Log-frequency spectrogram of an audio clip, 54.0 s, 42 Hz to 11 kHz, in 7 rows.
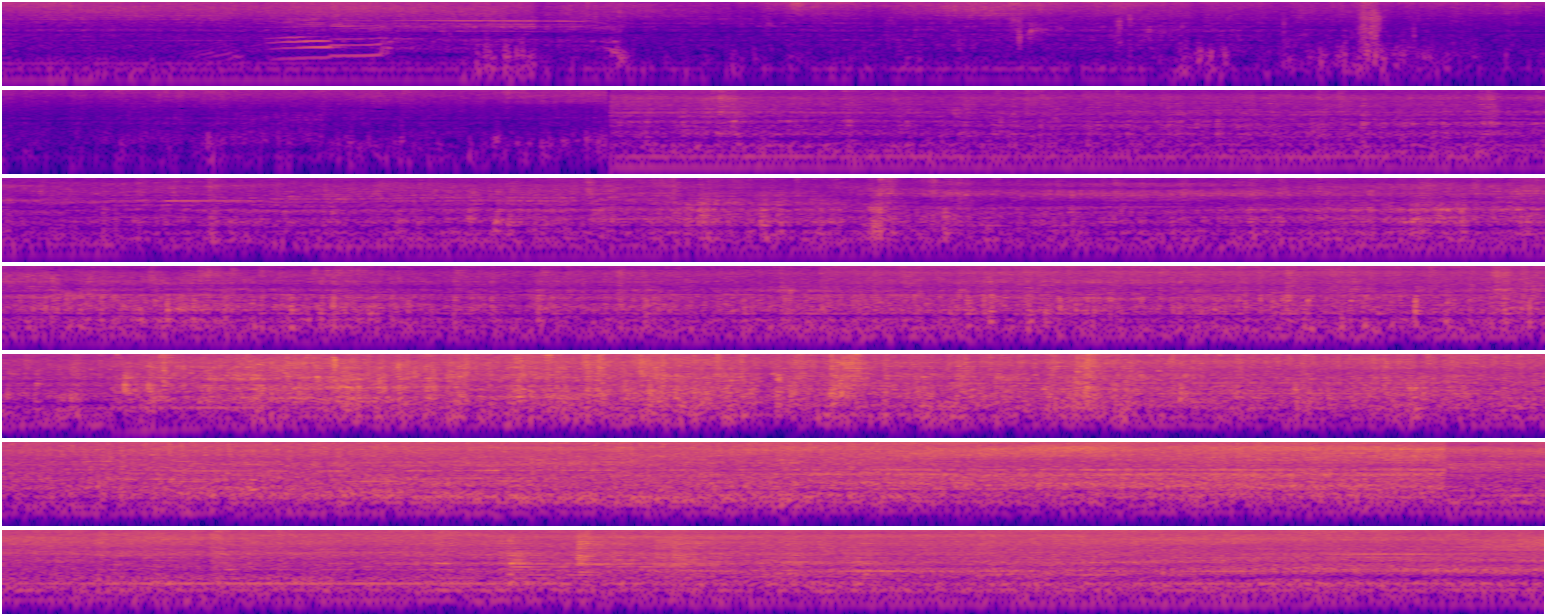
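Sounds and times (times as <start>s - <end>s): diesel engine running: 0.0s - 54.0s
blade scraping gravel: 3.1s - 7.6s.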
